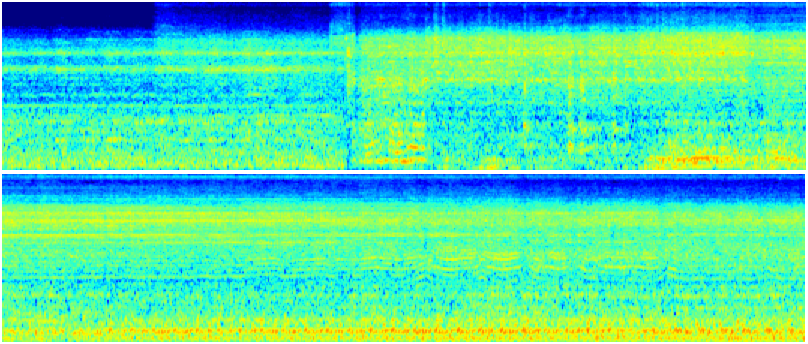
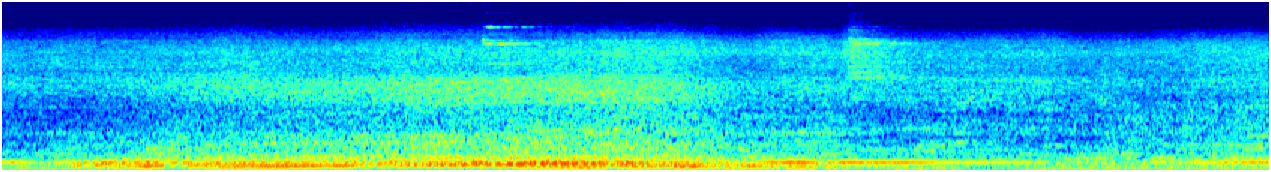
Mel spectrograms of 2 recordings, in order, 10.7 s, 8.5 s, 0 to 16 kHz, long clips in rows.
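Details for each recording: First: Mercedes S500 (2000–2006 S-Class): long steady fast cranking that never catches into a run; crank no-start from low fuel pressure, both fuel pumps failed. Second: Mercedes S500 (2000–2006 S-Class), which had failed fuel pumps causing crank no-start: catches cleanly, revs up and back down smoothly with no stumble or misfire; running normally.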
